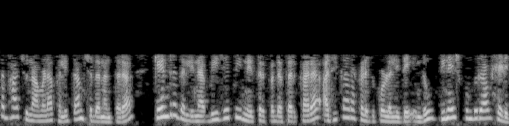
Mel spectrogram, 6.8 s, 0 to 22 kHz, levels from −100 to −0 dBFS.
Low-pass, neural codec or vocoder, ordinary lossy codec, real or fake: 3.6 kHz; none; none; real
